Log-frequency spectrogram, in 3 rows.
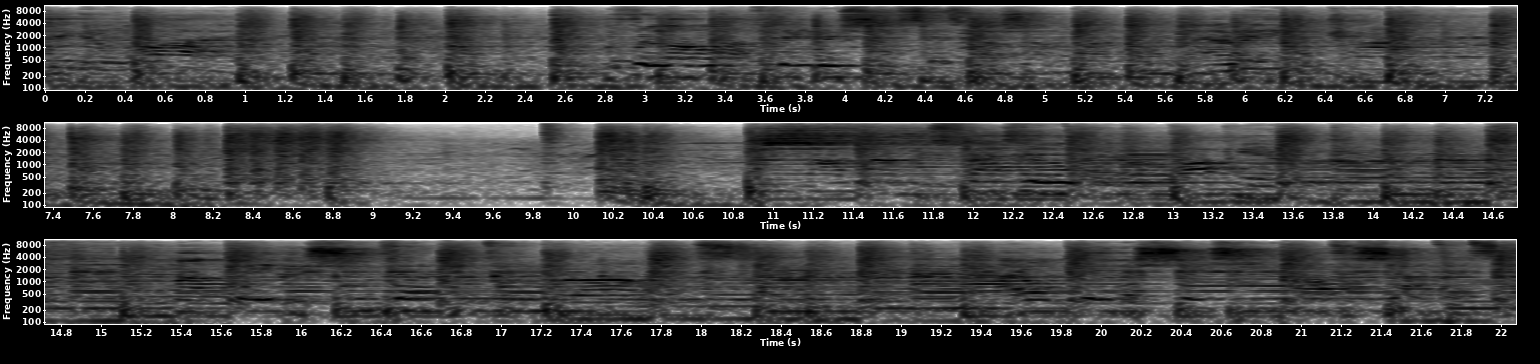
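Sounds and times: drum kit beats: 0.0 - 22.0
live rock band playing: 0.0 - 22.0.

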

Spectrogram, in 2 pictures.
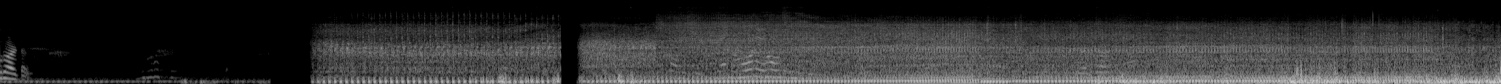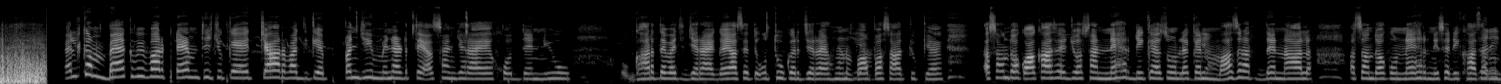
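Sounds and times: motorcycle engine running: 0.5 - 15.5
loud rushing noise: 5.0 - 10.0.

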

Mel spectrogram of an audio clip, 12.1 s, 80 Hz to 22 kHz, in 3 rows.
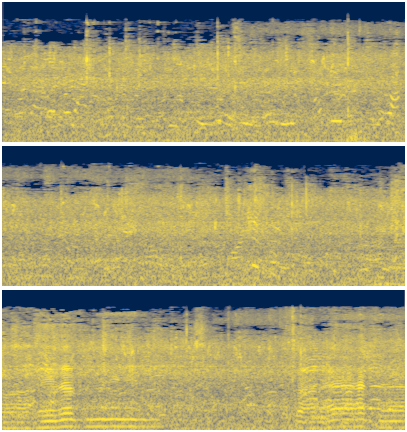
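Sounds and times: crowd murmur and street noise: 0.0 - 12.0.

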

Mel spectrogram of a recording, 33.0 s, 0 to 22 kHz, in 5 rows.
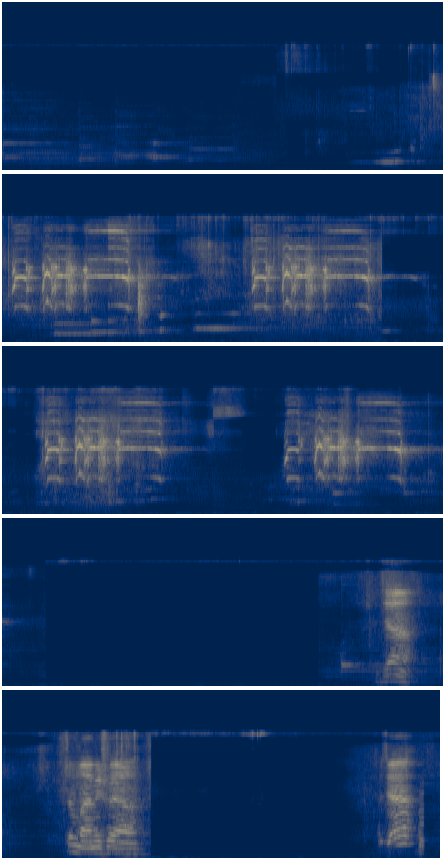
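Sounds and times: rooster crowing: 6.8 - 9.3, 10.4 - 12.8, 13.8 - 15.9, 17.5 - 19.9.

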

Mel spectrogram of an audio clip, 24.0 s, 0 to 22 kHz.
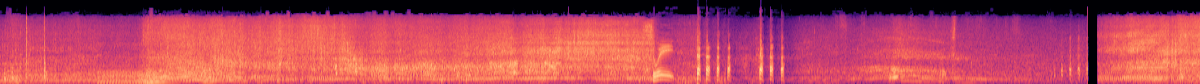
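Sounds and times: engine revving: 1.9 - 19.8, 22.0 - 24.0
tyres spinning in mud: 3.4 - 13.0.

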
